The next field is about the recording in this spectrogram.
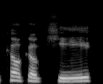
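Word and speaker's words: CocoCay: and just a just a note we say CoCo Key because right when we started saying Coco k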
